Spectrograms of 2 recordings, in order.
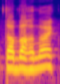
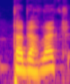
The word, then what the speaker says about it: tabarnac: je me disais aussi par exemple tabarnac parce que parce que personne dit tabernacle ici même que je te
